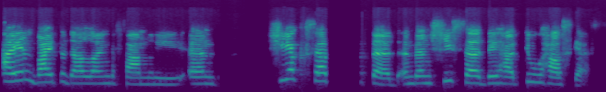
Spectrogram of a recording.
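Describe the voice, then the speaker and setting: A woman's voice: high voice, normal speed, sharp tone, no echo, muffled recording. A woman playing an anxious, earnest young society daughter in a dramatic reading of a stage comedy, with a pleading, theatrical delivery. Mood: flustered.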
